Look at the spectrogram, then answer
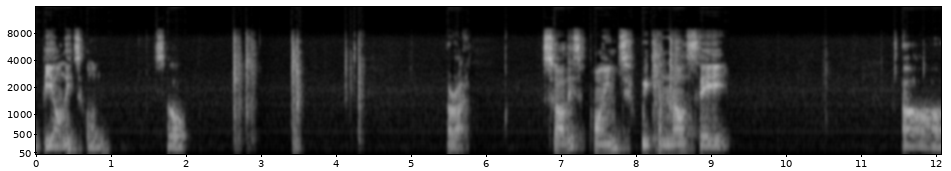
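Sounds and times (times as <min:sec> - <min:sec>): computer keyboard keys clacking: 0:02.6 - 0:04.4, 0:08.2 - 0:08.7.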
